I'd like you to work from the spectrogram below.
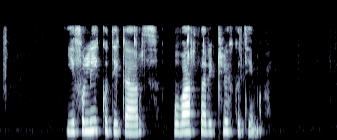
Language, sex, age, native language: Icelandic, female, 17, Icelandic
